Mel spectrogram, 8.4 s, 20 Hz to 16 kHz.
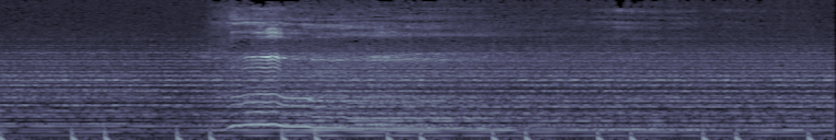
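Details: Produced heartbeat sound effect in an epic music mix: slow, regular low thumps, about 57 a minute, under soft sad music.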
